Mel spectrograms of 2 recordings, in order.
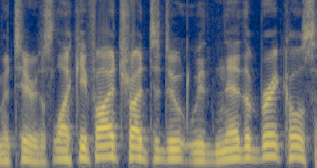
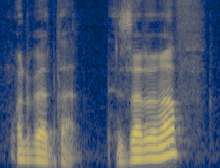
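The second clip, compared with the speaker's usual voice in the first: ordinary talk, nothing marked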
